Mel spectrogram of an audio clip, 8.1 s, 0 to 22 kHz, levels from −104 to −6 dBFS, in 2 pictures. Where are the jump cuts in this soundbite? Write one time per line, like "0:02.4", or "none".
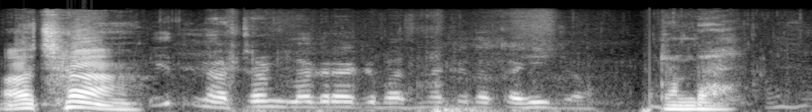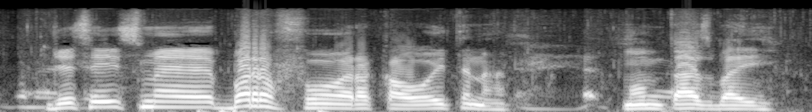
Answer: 0:03.3

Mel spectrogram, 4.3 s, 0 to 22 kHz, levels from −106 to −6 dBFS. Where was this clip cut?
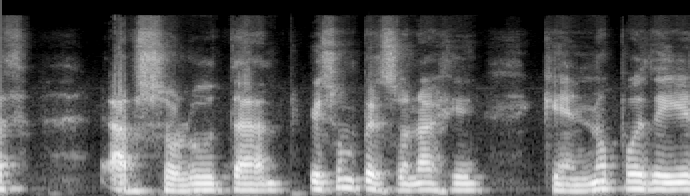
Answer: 0:01.8

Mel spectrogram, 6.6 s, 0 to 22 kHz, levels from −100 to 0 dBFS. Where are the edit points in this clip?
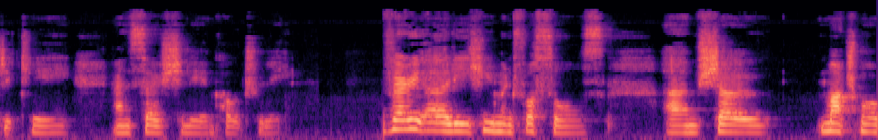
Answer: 0:02.9

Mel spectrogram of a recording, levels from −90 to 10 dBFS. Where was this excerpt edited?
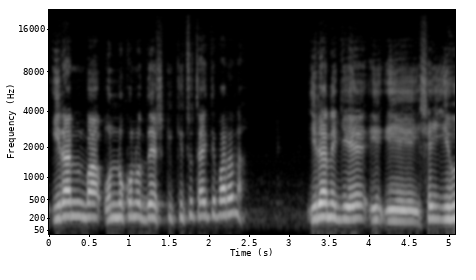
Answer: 0:03.1

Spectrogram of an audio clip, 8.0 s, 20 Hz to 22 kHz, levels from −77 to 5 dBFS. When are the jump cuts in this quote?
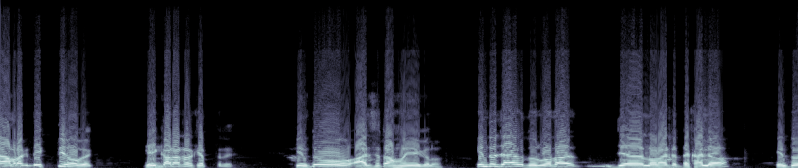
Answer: none

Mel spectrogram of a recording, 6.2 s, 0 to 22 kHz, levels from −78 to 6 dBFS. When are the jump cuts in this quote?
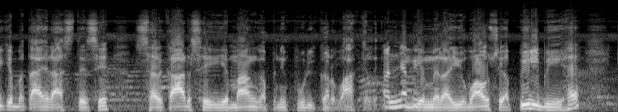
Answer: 0:04.1

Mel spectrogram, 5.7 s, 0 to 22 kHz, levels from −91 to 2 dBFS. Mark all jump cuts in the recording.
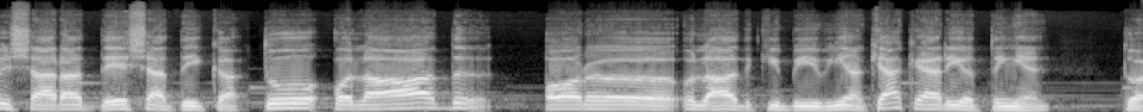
0:01.2

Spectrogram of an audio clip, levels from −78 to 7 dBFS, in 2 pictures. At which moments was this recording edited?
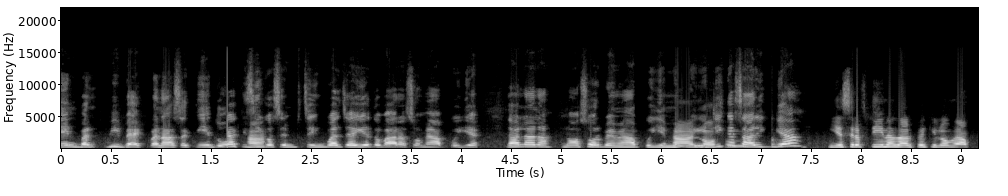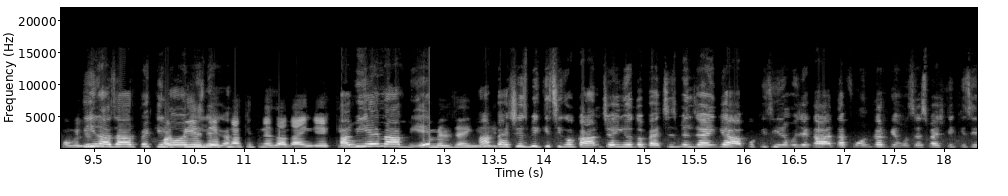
0:01.7
0:07.1
0:12.9

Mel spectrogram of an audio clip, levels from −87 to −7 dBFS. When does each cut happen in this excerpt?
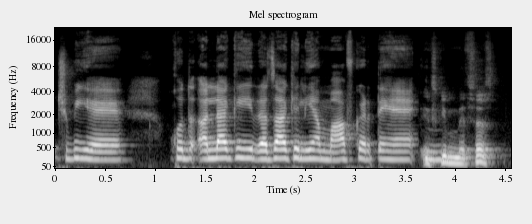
0:03.6

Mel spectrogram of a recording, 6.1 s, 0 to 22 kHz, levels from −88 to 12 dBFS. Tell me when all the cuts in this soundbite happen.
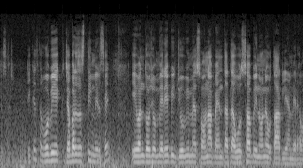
none

